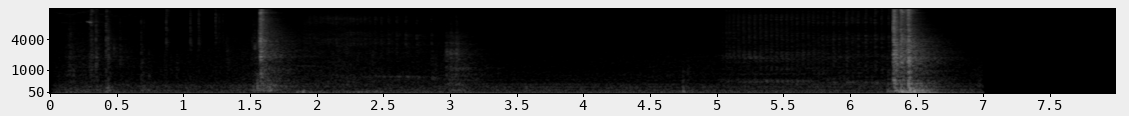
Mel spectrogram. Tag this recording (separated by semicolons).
Close; Door; Metal; Open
